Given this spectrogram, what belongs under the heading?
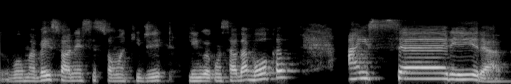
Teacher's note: Set it up, ele reduziu os dois T's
